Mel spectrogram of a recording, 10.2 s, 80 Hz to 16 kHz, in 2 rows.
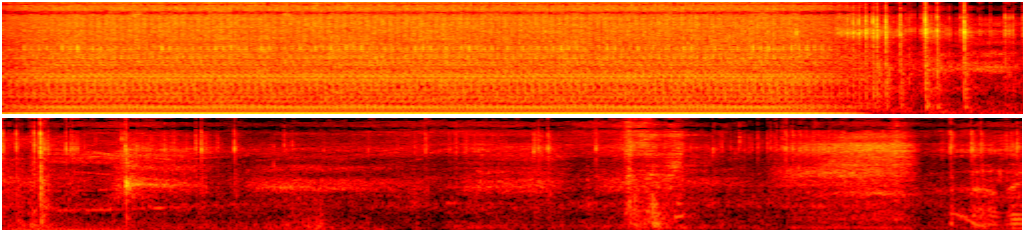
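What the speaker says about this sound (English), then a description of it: "So the Lombardini LMG9000 marine generator lives in this locker here." A Lombardini LMG9000 marine generator engine runs loud and steady inside a port-forward locker on a sailboat, a deep constant drone that cuts off after about four seconds, leaving quiet clunks and handling noises.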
